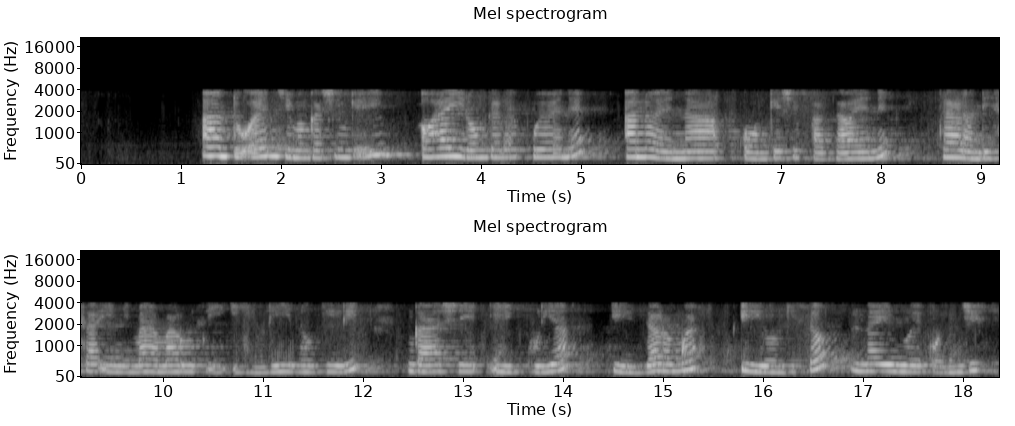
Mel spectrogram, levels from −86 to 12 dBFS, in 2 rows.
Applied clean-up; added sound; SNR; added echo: neural separator model SepFormer DNS4.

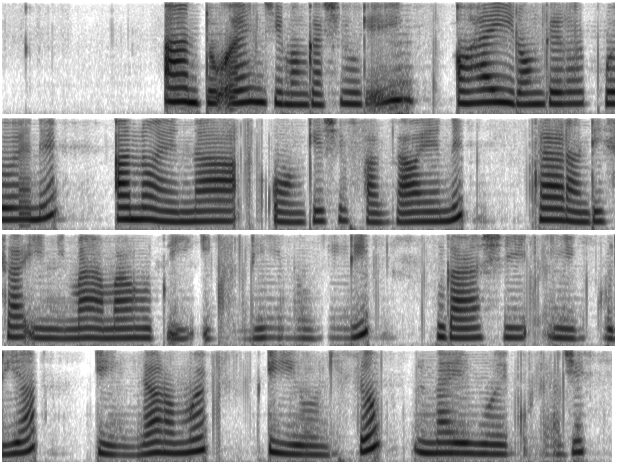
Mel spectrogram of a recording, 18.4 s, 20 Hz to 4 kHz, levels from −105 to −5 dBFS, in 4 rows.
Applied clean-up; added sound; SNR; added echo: neural separator model SepFormer WHAMR!.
